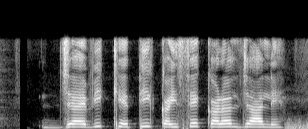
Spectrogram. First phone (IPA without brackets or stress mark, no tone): d͡ʒ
